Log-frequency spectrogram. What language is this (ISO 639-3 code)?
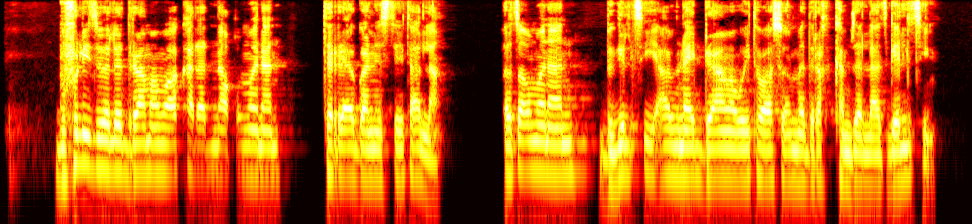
tir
